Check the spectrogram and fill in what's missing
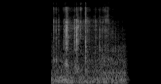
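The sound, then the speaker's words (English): A dense, crackly crunch lasting under a second, a burst of sharp brittle snaps as a frozen fruit roll-up is bitten, with no talking over it. “Did you hear the crunch in there? Did you hear how crunchy that gets?”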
